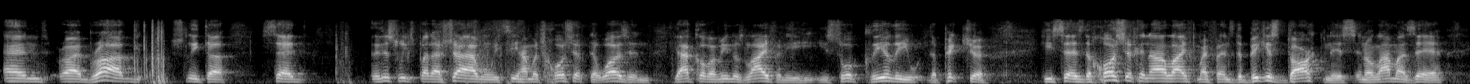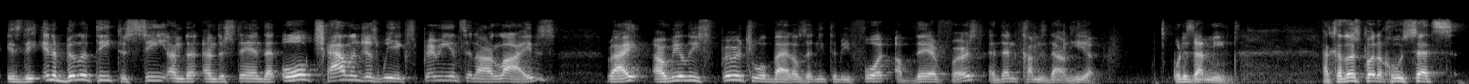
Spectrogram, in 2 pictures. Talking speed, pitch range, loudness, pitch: 170 wpm, 120-155 Hz, -17 LUFS, 135 Hz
